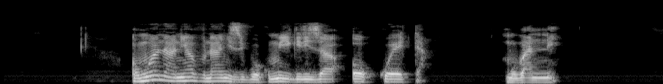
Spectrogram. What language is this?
Ganda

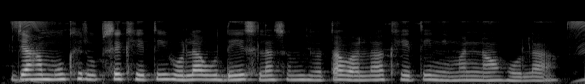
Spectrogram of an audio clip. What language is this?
Bhojpuri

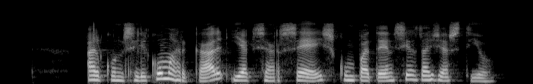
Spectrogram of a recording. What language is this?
Catalan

